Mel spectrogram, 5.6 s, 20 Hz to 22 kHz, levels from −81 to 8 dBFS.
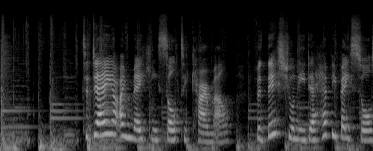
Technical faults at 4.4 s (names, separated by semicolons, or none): none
